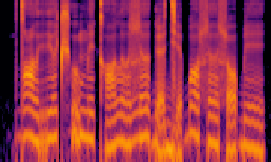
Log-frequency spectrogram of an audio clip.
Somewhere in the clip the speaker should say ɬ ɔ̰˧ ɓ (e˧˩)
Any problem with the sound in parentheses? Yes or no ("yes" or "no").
no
